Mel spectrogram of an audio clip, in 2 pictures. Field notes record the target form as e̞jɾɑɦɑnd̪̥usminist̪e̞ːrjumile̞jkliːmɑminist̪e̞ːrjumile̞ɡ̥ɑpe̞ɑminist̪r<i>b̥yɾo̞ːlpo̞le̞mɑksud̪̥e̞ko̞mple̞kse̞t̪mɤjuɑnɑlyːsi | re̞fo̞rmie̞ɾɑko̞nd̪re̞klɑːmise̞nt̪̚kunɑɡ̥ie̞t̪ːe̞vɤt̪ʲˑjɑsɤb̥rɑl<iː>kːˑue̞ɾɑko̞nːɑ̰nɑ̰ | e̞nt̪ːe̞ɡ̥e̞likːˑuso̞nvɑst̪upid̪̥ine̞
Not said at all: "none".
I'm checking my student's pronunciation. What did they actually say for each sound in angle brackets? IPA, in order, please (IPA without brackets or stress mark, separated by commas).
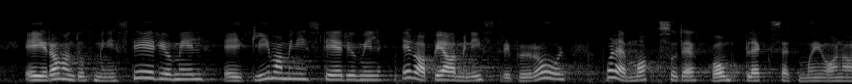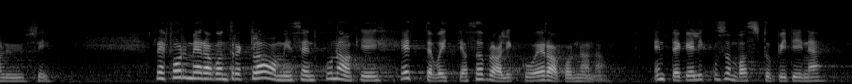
i, i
